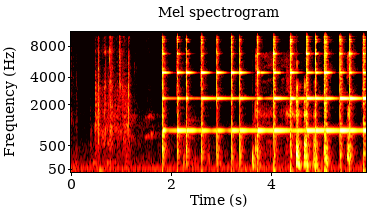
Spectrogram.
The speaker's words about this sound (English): This is a nice glass, isn't it? It has resin. Yeah. It has some kind of resonance to it.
